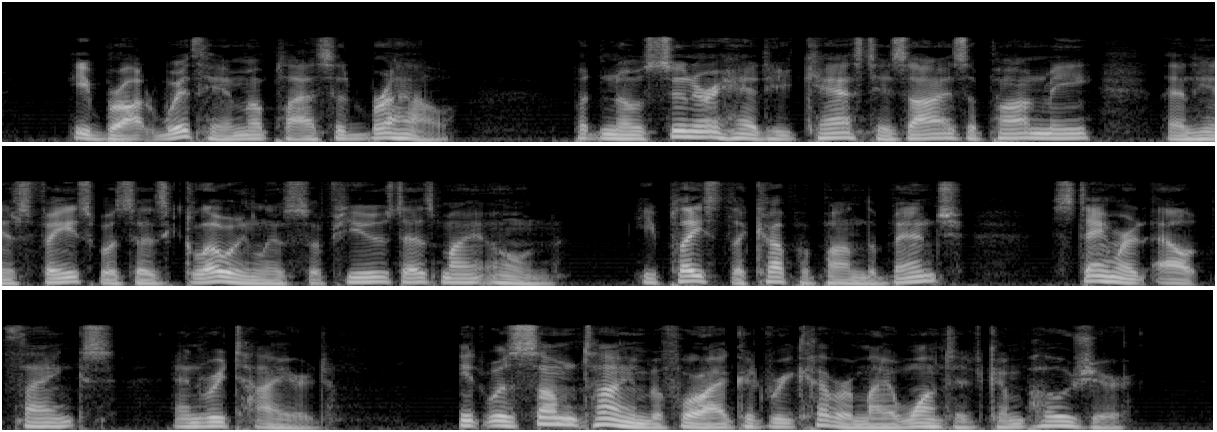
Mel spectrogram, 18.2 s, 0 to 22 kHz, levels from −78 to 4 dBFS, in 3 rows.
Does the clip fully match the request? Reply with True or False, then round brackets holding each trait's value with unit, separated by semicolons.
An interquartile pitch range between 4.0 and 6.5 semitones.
True (5.6 semitones)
